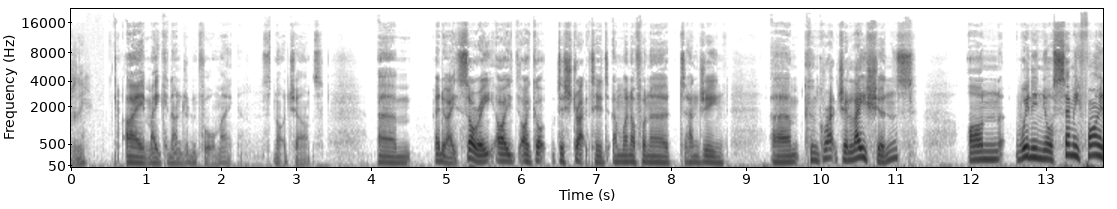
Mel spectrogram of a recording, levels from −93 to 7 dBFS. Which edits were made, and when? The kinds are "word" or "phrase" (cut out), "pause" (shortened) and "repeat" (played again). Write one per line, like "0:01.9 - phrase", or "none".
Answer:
none

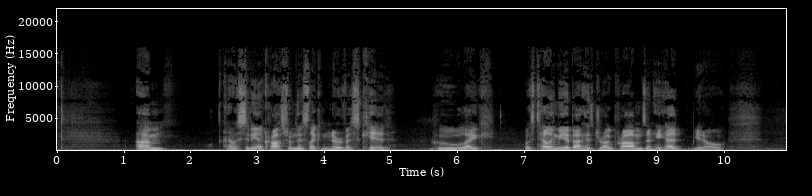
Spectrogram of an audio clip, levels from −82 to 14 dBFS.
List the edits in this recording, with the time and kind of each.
none

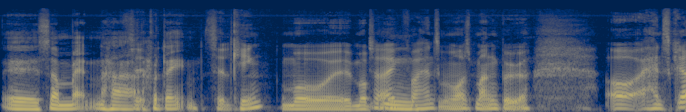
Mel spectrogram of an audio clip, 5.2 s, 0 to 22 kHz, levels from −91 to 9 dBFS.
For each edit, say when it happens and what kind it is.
0:01.1 - phrase
0:01.7 - word
0:02.1 - word
0:02.8 - word
0:03.3 - word

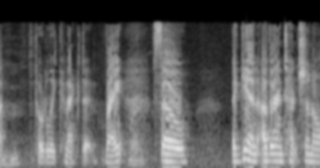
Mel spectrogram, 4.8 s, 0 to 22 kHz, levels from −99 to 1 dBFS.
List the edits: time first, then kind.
0:03.4 - word

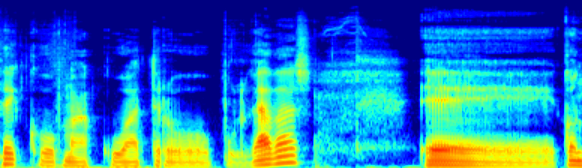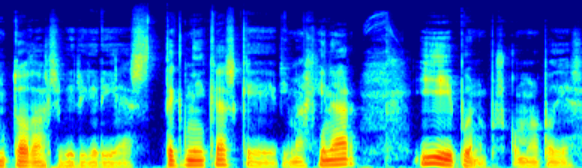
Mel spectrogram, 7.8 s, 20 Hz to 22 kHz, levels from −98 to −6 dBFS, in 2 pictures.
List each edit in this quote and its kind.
0:04.2 - word
0:05.7 - word

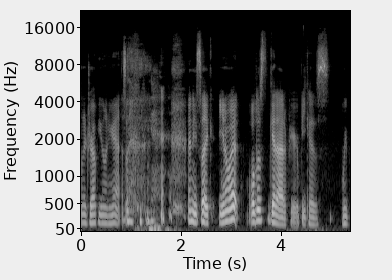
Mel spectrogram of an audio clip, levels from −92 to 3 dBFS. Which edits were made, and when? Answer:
none

